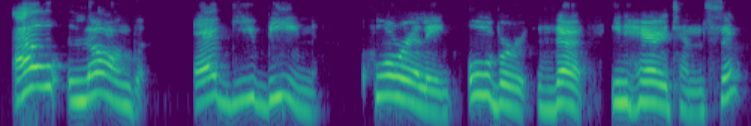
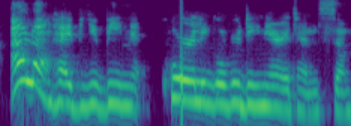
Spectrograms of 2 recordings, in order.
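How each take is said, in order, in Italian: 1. La frase viene letta a un ritmo più lento. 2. La frase viene letta a un ritmo più veloce.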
